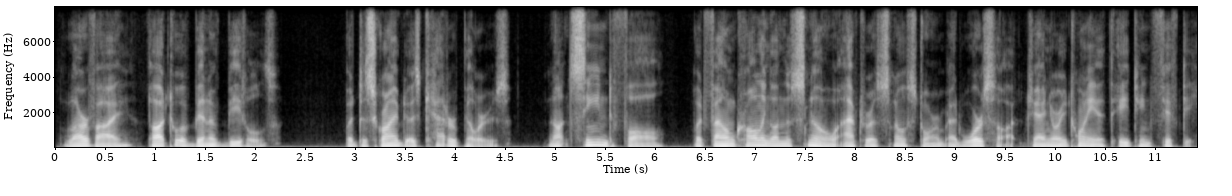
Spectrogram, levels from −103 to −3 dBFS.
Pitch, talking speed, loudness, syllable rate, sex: 105 Hz, 160 wpm, -19 LUFS, 4.9 syllables/s, male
